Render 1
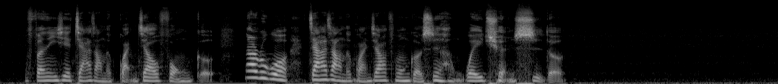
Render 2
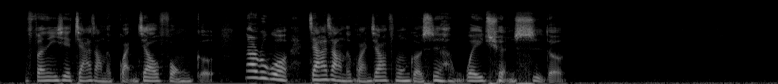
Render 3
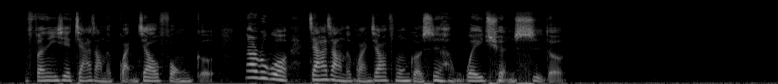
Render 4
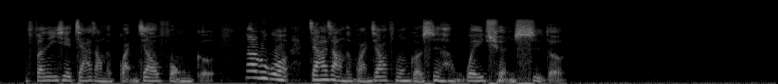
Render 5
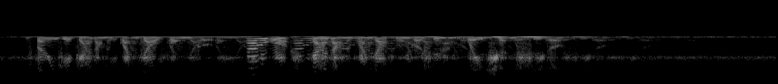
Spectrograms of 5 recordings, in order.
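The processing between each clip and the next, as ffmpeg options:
ffmpeg -i in.wav -filter_complex "[0:a]lowpass=8700,bass=frequency=250:gain=3,treble=frequency=4000:gain=9,acrossover=split=290|1500[link_01][link_02][link_03];[link_03]alimiter=limit=-12.5dB:level=0:latency=1:release=180[link_04];[link_01][link_02][link_04]amix=inputs=3:normalize=0,volume=-8dB" out.wav
ffmpeg -i in.wav -af anull out.wav
ffmpeg -i in.wav -filter_complex "[0:a]aresample=16000,asoftclip=type=tanh:threshold=-26dB,aresample=44100,asplit=2[link_01][link_02];[link_02]adelay=14,volume=-8dB[link_03];[link_01][link_03]amix=inputs=2:normalize=0" out.wav
ffmpeg -i in.wav -filter_complex "[0:a]lowpass=frequency=3100:width_type=q:width=0.5098,lowpass=frequency=3100:width_type=q:width=0.6013,lowpass=frequency=3100:width_type=q:width=0.9,lowpass=frequency=3100:width_type=q:width=2.563,afreqshift=-3600,highpass=frequency=1300:width_type=q:width=14,asplit=2[link_01][link_02];[link_02]aecho=0:1:462|924|1386|1848:0.251|0.111|0.0486|0.0214[link_03];[link_01][link_03]amix=inputs=2:normalize=0,volume=-3.5dB" out.wav

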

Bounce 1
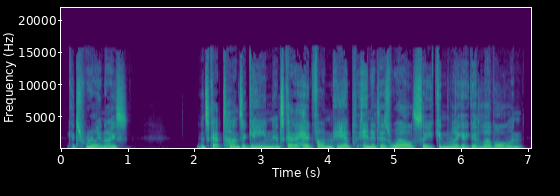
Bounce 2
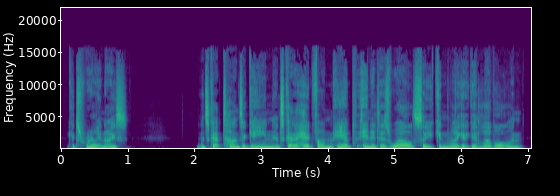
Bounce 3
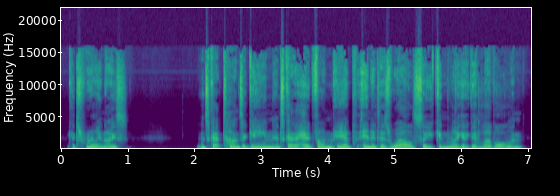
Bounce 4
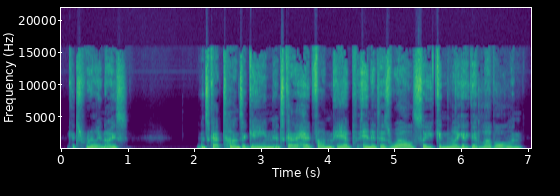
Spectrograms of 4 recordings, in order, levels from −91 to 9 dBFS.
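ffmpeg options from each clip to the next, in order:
ffmpeg -i in.wav -af anull out.wav
ffmpeg -i in.wav -filter_complex "[0:a]equalizer=frequency=125:width_type=o:width=1:gain=4,equalizer=frequency=2000:width_type=o:width=1:gain=7,equalizer=frequency=4000:width_type=o:width=1:gain=-9,aexciter=amount=11.8:drive=3.9:freq=8900,asplit=2[link_01][link_02];[link_02]adelay=15,volume=-9dB[link_03];[link_01][link_03]amix=inputs=2:normalize=0" out.wav
ffmpeg -i in.wav -af "dynaudnorm=framelen=410:gausssize=5:maxgain=11.5dB,volume=-1dB" out.wav

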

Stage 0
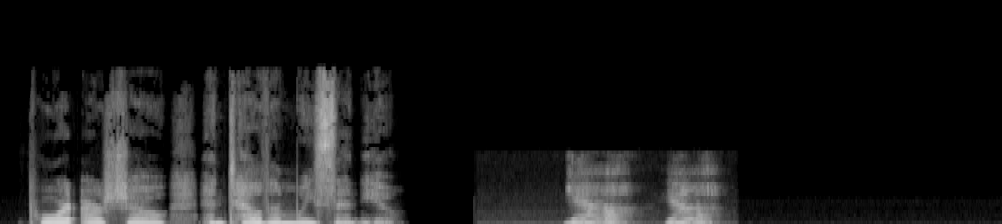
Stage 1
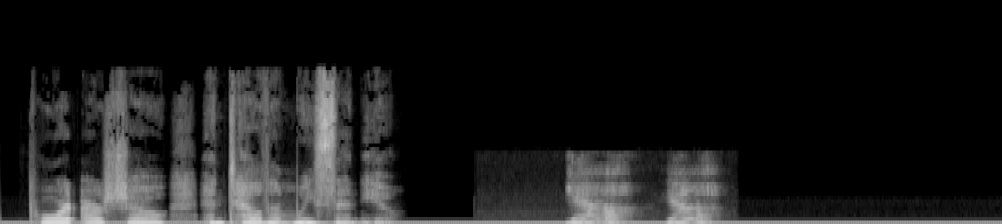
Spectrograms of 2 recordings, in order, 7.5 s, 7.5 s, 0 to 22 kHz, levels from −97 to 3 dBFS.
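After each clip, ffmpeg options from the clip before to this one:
ffmpeg -i in.wav -af "bandreject=frequency=170.1:width_type=h:width=4,bandreject=frequency=340.2:width_type=h:width=4,asubboost=boost=2.5:cutoff=180,aeval=exprs='val(0)+0.0141*(sin(2*PI*60*n/s)+sin(2*PI*2*60*n/s)/2+sin(2*PI*3*60*n/s)/3+sin(2*PI*4*60*n/s)/4+sin(2*PI*5*60*n/s)/5)':channel_layout=same,volume=2.5dB" out.wav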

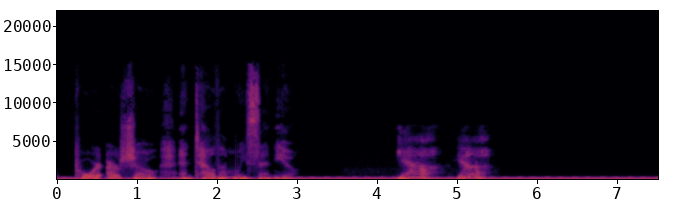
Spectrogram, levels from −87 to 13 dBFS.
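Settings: ffmpeg -i in.wav -af "acompressor=threshold=-27dB:ratio=4,flanger=delay=18.5:depth=3.5:speed=2.9,volume=-4.5dB" out.wav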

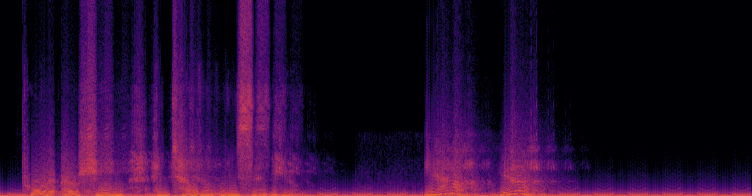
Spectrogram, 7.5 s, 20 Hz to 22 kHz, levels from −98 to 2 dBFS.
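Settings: ffmpeg -i in.wav -af "aeval=exprs='(tanh(56.2*val(0)+0.6)-tanh(0.6))/56.2':channel_layout=same,aeval=exprs='max(val(0),0)':channel_layout=same,aecho=1:1:171|342|513:0.251|0.0829|0.0274,volume=13.5dB" out.wav

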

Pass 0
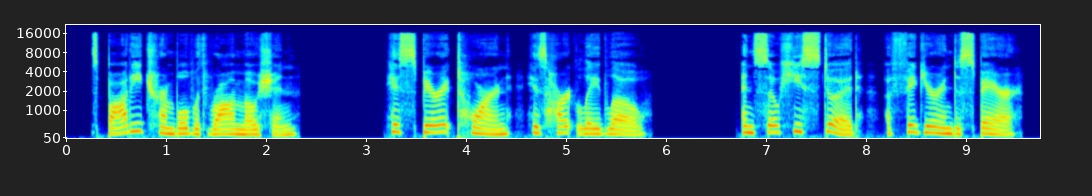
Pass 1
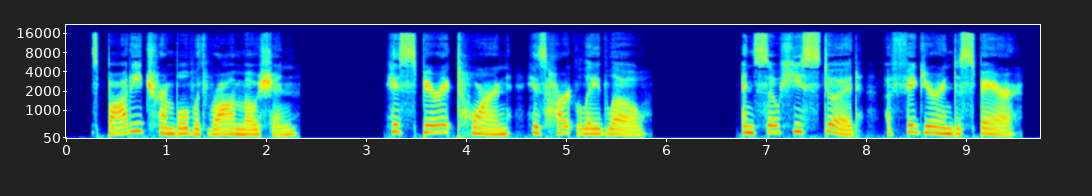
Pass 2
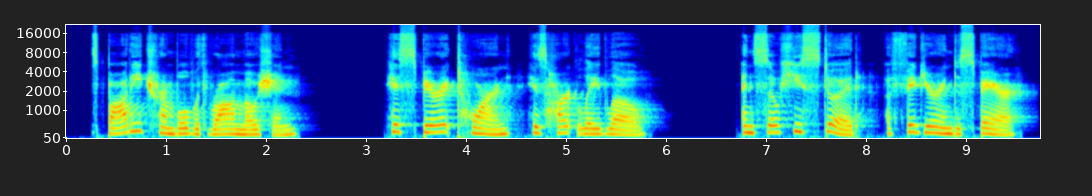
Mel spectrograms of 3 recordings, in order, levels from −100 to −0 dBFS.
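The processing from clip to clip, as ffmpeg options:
ffmpeg -i in.wav -af "equalizer=frequency=2500:width=5.8:gain=13.5,volume=1dB" out.wav
ffmpeg -i in.wav -filter_complex "[0:a]acrossover=split=490|3800[link_01][link_02][link_03];[link_02]aecho=1:1:69|138|207|276:0.2|0.0858|0.0369|0.0159[link_04];[link_03]asoftclip=type=tanh:threshold=-34dB[link_05];[link_01][link_04][link_05]amix=inputs=3:normalize=0" out.wav

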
